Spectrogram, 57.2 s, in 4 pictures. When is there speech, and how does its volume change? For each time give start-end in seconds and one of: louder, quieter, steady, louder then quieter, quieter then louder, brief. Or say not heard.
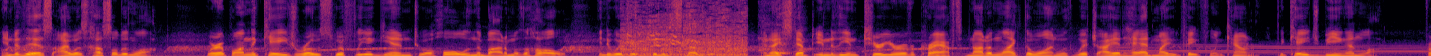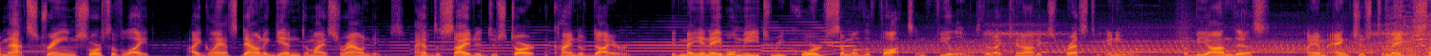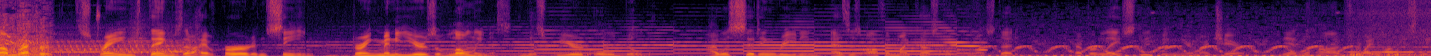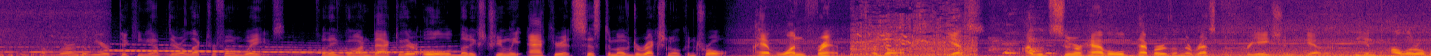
0.0-57.2 quieter then louder.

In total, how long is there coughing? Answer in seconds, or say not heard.
5 s.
